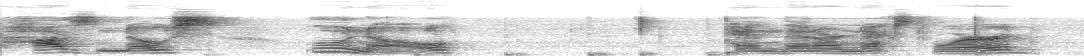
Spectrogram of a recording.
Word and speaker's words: uno: Then we've got our Spanish word uno. So the U is pronounced like oo, or two O's in English, just like in the moon, do, who, or you.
